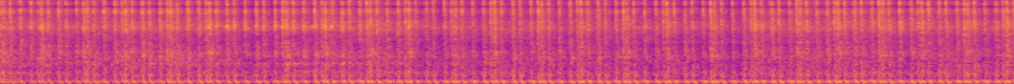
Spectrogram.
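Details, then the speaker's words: Mitsubishi DSM turbo engine after fitting a belt-driven mechanical fuel pump: strong, even low exhaust pulse with crisp regular firing, no knocks or rattles; normal running. "Whew, baby. Wow, that sounds really good."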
